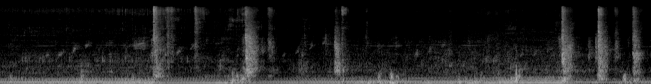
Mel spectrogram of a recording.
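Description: An engine running steadily at a Bofors FH-77B howitzer, with a series of sharp knocks and clanks; the engine note shifts near the end.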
